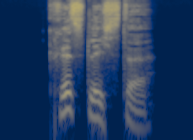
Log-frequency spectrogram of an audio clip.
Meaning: inflection of christlich: 1. strong/mixed nominative/accusative feminine singular superlative degree 2. strong nominative/accusative plural superlative degree
- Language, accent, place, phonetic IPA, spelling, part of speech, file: German, Germany, Berlin, [ˈkʁɪstlɪçstə], christlichste, adjective, De-christlichste.ogg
